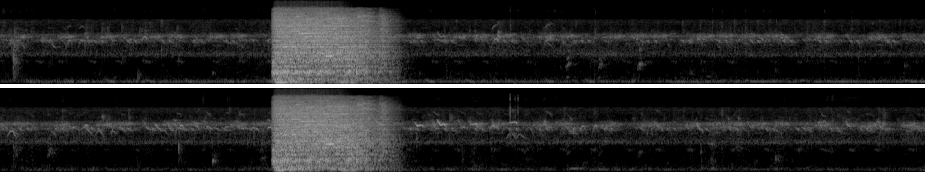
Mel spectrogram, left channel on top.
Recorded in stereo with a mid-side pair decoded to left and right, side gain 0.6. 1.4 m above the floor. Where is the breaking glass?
5° left, 4 m.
